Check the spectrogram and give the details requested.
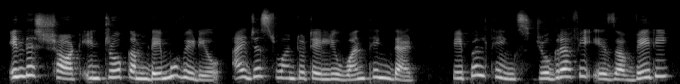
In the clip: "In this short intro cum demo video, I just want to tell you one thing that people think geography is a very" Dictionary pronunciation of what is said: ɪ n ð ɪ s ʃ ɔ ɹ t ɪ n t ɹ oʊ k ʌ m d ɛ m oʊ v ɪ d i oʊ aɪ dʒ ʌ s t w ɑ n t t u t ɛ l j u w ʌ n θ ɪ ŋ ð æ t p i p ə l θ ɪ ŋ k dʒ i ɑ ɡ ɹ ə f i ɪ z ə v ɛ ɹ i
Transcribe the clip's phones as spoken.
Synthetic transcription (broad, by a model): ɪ n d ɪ s ʃ ɔ ɹ t ɪ n t ɹ oʊ k ʌ m d ɛ m oʊ v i d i oʊ aɪ dʒ ʌ s t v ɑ n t t u t ɛ l j u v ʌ n t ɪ ŋ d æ t p i p ə l t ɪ ŋ k dʒ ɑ ɡ ɹ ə f i ɪ z ə v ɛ ɹ i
